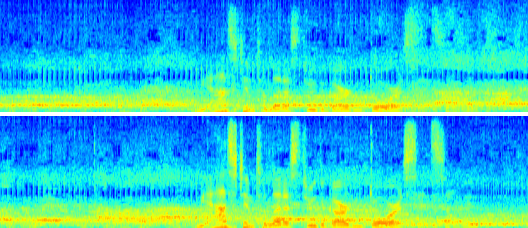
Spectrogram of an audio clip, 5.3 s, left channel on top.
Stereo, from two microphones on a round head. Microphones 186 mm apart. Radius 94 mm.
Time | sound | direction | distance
2.0 | a man speaking | 35° right (ahead or behind) | 0.9 m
